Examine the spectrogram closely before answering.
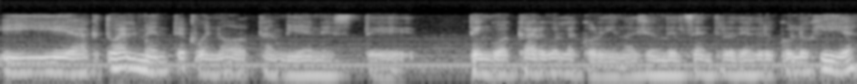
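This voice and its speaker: A man with a very deep, low pitch speaks at a fairly slow pace with lively intonation. Room echo is audible. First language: Nahuatl (speaking Spanish). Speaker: professor and agronomist. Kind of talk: lecture. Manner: informal, with fillers and repetitions.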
